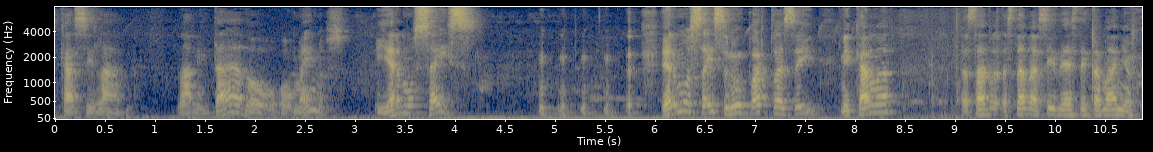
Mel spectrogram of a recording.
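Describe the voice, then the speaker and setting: This man's voice is medium in pitch, with a little hiss or hum in the recording. Middle-aged and speaking Spanish as a second language, he teaches church leaders in a relaxed Bible study, rambling, chatty, often repeating himself and tacking on questions to get their agreement.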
